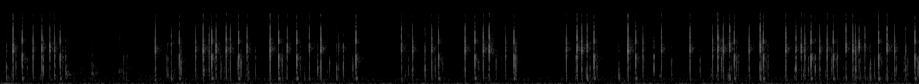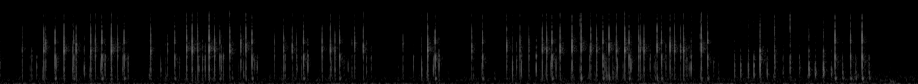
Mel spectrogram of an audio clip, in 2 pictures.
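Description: Rapid typing on a Chilkey ND75 low profile keyboard, dense clacking keystrokes in quick irregular bursts, close and fairly quiet, with brief pauses, no voices.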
